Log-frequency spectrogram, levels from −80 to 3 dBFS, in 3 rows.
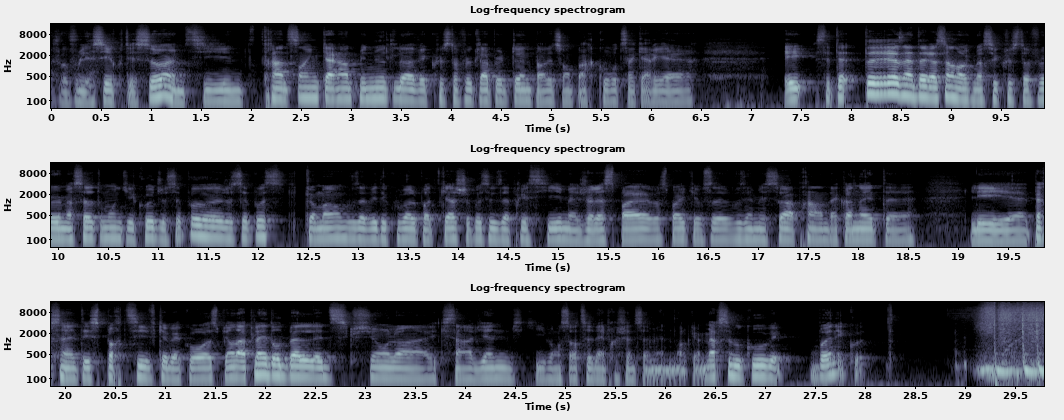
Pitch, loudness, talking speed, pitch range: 100 Hz, -29 LUFS, 205 wpm, 95-110 Hz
